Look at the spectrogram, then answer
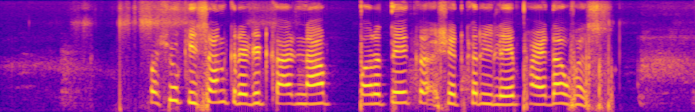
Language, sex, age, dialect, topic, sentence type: Marathi, male, 18-24, Northern Konkan, agriculture, statement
